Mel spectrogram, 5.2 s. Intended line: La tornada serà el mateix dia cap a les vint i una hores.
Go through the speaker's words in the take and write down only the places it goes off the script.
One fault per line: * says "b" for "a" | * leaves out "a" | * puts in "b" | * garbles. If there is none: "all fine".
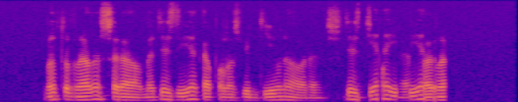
* garbles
